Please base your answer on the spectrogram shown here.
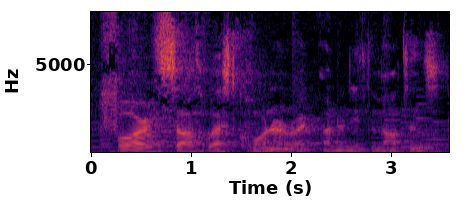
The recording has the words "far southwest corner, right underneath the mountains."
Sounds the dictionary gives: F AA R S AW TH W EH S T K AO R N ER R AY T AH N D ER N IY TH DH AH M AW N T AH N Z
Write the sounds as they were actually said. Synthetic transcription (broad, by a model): F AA R S AW TH W EH S T K AO R N ER R AY T AH N D ER N IY TH DH AH M AW N T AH N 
